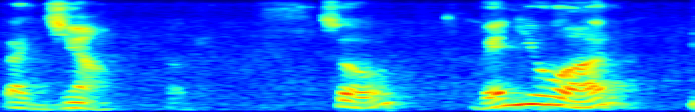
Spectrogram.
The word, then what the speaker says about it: Prajna: In our Indian languages it is Yajna, we say. Pragya, we say. But actually the name is Sanskrit, so you have to pronounce it Prajna.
